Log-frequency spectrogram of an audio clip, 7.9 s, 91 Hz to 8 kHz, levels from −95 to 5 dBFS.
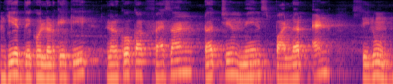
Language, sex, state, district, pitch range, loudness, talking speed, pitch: Hindi, male, Chhattisgarh, Jashpur, 135-155 Hz, -17 LUFS, 100 wpm, 140 Hz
